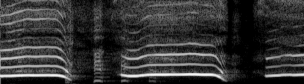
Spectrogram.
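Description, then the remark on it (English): A voice imitates someone screaming while vomiting: two long, loud, high-pitched strained wails that sag and break off, with a short gurgling retch between them and a third wail starting. “Well, they threw up screaming.”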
